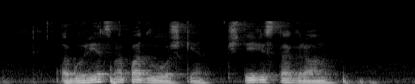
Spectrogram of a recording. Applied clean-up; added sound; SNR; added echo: none; none; none; reverberation time 0.4 s.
